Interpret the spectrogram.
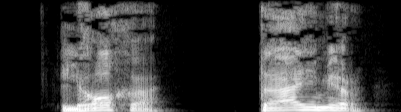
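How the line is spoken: Snorting. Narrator (Russian): Илья фыркнул

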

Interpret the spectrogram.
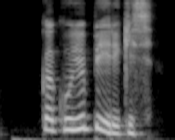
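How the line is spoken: Moaning. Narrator (Russian): простонал Вадим

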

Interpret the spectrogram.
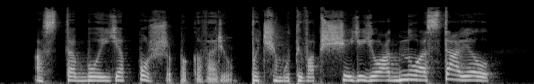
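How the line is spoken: Hissing. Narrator (Russian): Прошипел

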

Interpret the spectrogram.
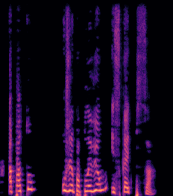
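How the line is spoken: Hissing. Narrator (Russian): прошипел Хейграс

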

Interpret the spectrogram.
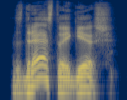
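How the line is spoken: Through gritted teeth. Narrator (Russian): процедил кельт

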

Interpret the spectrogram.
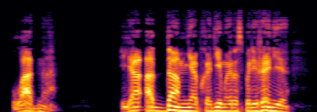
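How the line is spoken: Commandant's barely restrained growl. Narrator (Russian): уже едва сдерживаясь, прорычал комендант

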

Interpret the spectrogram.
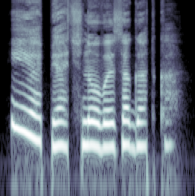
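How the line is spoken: Sighing. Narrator (Russian): вздохнула Маша

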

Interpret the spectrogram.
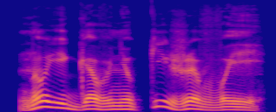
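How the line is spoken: Muttering. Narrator (Russian): пробормотал я

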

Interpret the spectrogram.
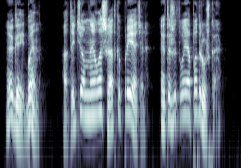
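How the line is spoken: Loud good-natured exclamation. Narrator (Russian): Добродушно воскликнул он достаточно громко, чтобы Дархан услышала

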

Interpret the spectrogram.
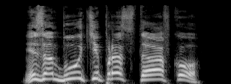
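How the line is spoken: Loud. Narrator (Russian): громко сказал

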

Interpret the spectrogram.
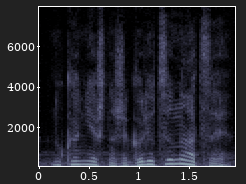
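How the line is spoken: Relieved whisper. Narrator (Russian): Облегченно прошептал я

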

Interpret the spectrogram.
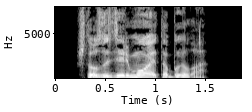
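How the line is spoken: Barked. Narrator (Russian): рявкнул

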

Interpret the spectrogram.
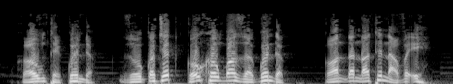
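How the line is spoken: Angry old woman. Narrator (Vietnamese): Lão bà giận dữ nói

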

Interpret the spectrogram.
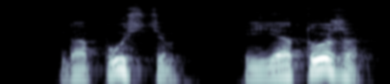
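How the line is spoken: Angry snap. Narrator (Russian): зло огрызнулся

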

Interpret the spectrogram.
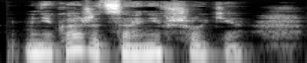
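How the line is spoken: Very quiet private whisper. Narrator (Russian): прошептала совсем тихо, только для него одного

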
